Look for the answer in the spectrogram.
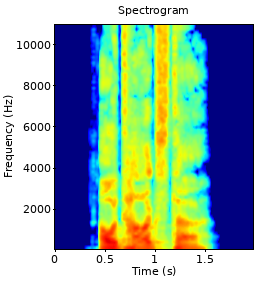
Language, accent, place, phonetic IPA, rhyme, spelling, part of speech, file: German, Germany, Berlin, [aʊ̯ˈtaʁkstɐ], -aʁkstɐ, autarkster, adjective, De-autarkster.ogg
- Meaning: inflection of autark: 1. strong/mixed nominative masculine singular superlative degree 2. strong genitive/dative feminine singular superlative degree 3. strong genitive plural superlative degree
